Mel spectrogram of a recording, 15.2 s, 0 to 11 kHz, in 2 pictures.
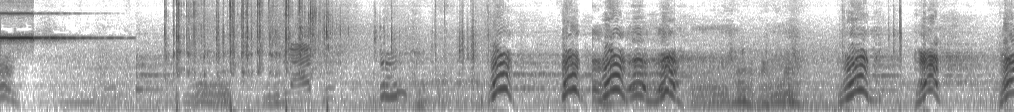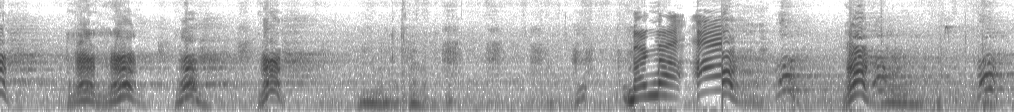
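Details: An 8-year-6-month-old Dobermann barks in a steady run of loud, harsh, rough-edged woofs during attack work, with a man's voice giving French commands to attack.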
